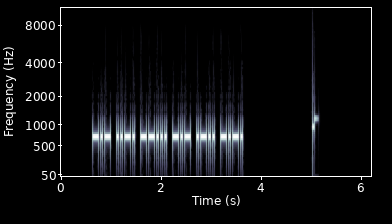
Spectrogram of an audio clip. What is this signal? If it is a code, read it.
Morse code, heard as a keyed tone, about 30 wpm, 700 Hz. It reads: KF7KLC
